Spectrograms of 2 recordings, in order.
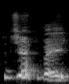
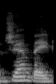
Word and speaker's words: djembe: Right, because the djembe drum, that's spelled Djembe. There, you don't pronounce the D.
